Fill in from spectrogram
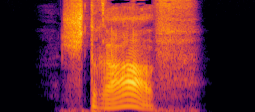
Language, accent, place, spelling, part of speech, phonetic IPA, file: German, Germany, Berlin, straf, verb, [ʃtʁaːf], De-straf.ogg
- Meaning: 1. singular imperative of strafen 2. first-person singular present of strafen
